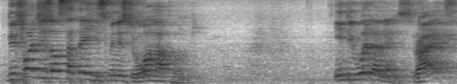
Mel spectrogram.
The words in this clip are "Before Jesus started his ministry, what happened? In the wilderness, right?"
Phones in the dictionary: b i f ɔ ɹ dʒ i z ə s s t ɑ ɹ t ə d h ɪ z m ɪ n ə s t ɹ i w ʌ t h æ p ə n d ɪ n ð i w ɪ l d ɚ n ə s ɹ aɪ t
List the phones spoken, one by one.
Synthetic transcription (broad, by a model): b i f ɔ dʒ i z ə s s t ɑ t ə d h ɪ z m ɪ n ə s t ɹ i w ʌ t h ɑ p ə n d ɪ n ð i w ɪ d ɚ n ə s ɹ aɪ t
